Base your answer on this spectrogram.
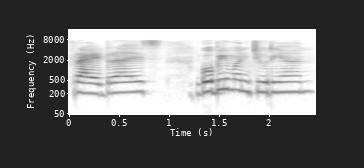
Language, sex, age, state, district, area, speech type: Goan Konkani, female, 18-30, Goa, Murmgao, rural, spontaneous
